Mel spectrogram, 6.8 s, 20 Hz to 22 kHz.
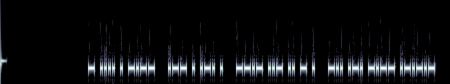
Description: Morse code, heard as a keyed tone, about 37 wpm, 700 Hz. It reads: THEY WERE QUITE DRY.
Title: Sentences from Top 1000 Words - Review Part 3 - 40wpm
